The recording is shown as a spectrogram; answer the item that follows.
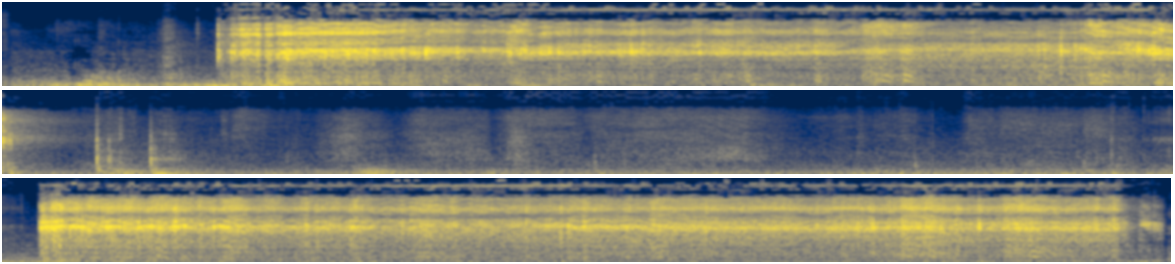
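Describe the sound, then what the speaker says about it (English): Loud steady hissing of a steam cleaner removing paint splotches from a floor runs for several seconds, drops to a quieter rustling lull, then resumes just as strongly. "It's all about the steam machine."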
